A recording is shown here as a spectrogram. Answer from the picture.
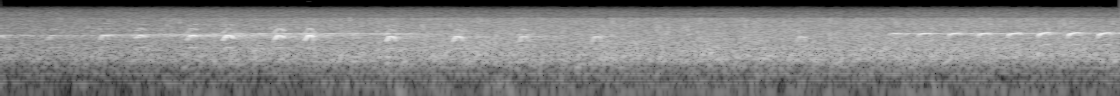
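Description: A bird calling in two runs of short, clear chirps over a soft background hiss: the first run slows and fades through the first half, and a second, quicker and louder run starts near the end.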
